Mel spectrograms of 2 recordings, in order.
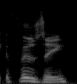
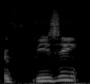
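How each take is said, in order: First: Efuzi with a long "oo" in the middle, "eh-FOO-zee"; unsure pronunciation. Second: Uffizi with a long "ee" in the middle, "uh-FEE-zee", rising; questioning pronunciation. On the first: Player guessing at an Italian wonder's name, Efuzi said "eh-FOO-zee". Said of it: "I can't claim to speak Italian". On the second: Player doubting his Italian, Uffizi said as a questioning "uh-FEE-zee". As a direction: try out Uffizi softly as a higher question. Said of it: "I don't know". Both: Real, not acted.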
